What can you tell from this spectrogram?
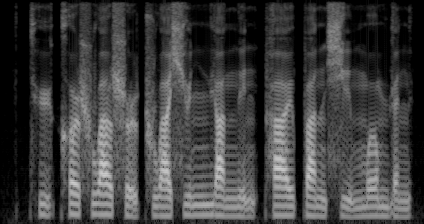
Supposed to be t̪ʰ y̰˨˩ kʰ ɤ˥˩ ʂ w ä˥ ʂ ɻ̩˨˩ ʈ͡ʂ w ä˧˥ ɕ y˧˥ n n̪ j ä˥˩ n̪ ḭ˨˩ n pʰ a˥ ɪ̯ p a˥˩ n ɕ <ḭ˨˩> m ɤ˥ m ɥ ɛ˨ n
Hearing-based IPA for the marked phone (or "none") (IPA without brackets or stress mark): ḭ˨˩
